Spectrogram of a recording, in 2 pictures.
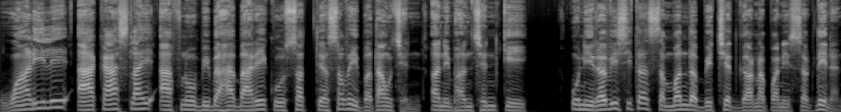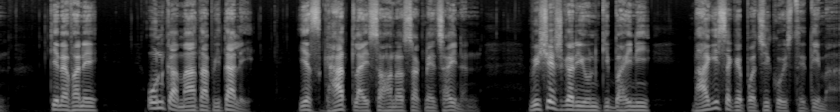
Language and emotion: Nepali, neutral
